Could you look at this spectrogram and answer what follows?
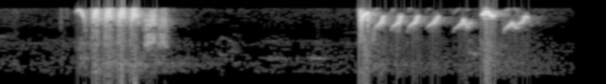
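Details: Cinereous tit used as a master recording for caged birds: a short harsh buzzing rattle, a pause, then a quick run of high chirping notes dropping slightly in pitch.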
